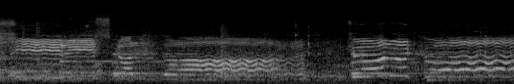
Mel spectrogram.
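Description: A man singing in an operatic style, held notes with strong vibrato in several phrases broken by short pauses.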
